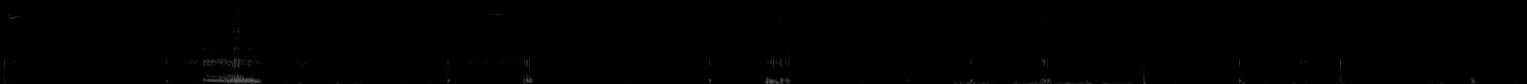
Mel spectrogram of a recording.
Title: Cat Snoring ❤️🔊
